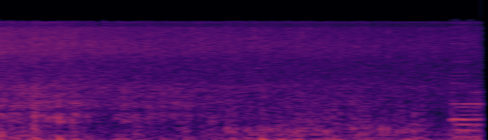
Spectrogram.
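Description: Thunderstorm: steady rain with a low rolling rumble of thunder.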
